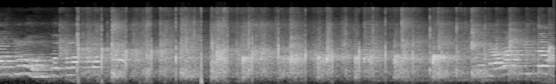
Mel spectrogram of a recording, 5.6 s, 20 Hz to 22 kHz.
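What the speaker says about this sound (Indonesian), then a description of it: "beri aplaus dulu untuk kelompok 4" A classroom group applauds a student group with sustained, dense clapping from many hands. Children's voices chatter underneath.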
